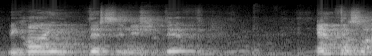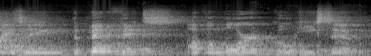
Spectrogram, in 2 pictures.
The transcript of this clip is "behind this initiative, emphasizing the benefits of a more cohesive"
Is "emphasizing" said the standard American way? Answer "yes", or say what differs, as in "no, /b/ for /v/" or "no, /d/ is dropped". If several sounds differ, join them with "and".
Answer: yes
